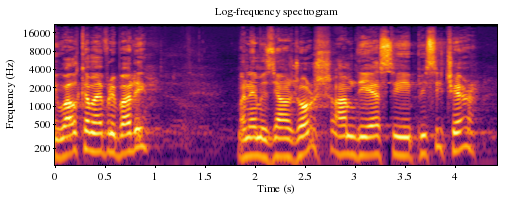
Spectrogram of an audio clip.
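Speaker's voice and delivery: weak voice, strained and sore-sounding in the throat. The chair welcomes everybody to the meeting, voice hurt by throat inflammation. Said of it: "I apologize for my voice".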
